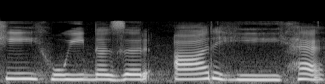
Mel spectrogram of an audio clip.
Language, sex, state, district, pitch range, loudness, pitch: Hindi, female, Punjab, Fazilka, 220-245 Hz, -13 LUFS, 230 Hz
